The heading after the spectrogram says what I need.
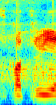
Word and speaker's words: Khatri: KC stands for Khatri. It's pronounced as Khatri as well.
